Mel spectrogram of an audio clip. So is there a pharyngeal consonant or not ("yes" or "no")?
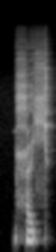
yes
